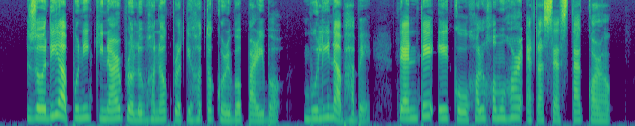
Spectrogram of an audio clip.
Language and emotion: Assamese, neutral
